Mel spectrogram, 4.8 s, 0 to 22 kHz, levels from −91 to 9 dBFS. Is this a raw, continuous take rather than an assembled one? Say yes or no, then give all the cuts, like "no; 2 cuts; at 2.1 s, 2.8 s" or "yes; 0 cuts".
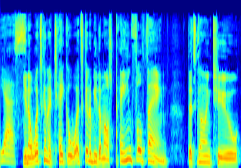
yes; 0 cuts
